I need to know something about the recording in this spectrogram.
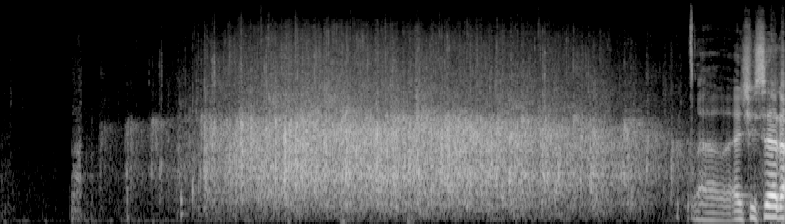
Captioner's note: applause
